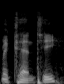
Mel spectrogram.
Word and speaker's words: MacEntee: Uh, the name Mckenti is pronounced Mckenti, even though that little a dropped in there.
